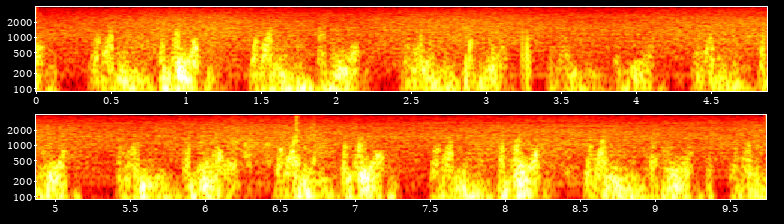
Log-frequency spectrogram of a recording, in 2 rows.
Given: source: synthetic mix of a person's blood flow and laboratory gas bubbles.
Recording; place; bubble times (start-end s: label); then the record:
Doppler ultrasound of blood flow; precordium
6.01-6.76 s: bubbles
From the record:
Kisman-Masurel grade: 211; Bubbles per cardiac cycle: several, 3 to 8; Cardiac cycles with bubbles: 1 to 10%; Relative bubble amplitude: barely perceptible (0.100 to 0.250); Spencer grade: 1 (occasional bubble signal discernible with the cardiac motion signal, with majority of cardiac periods free of bubbles); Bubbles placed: anywhere in the cardiac cycle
